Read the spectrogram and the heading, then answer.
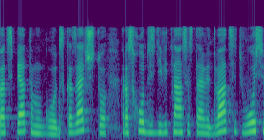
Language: Kazakh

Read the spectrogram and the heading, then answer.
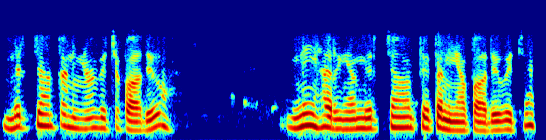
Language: Punjabi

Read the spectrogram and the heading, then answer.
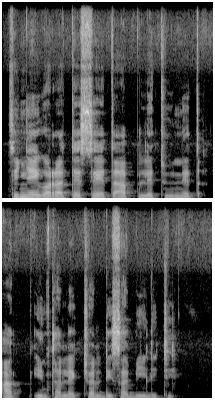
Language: Kalenjin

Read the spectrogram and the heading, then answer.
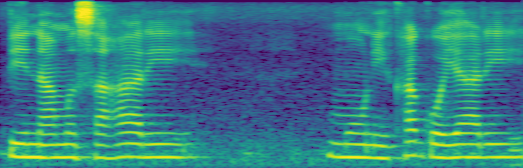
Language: Bodo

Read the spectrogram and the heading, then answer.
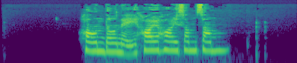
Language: Cantonese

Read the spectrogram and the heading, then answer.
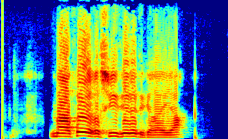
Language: Kabyle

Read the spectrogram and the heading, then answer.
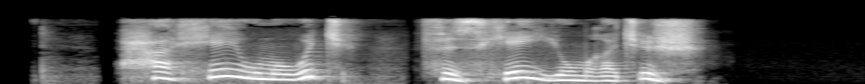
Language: Kabardian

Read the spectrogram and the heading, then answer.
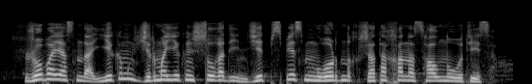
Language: Kazakh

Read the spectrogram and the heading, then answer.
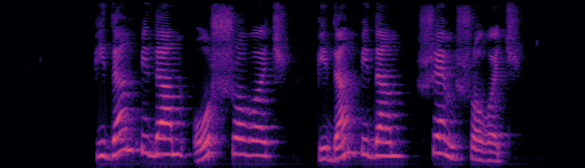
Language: Mari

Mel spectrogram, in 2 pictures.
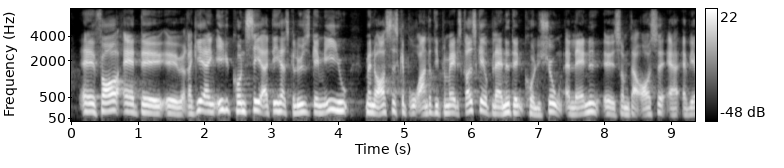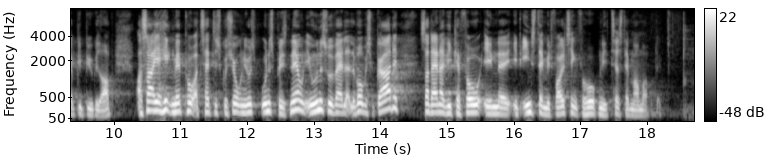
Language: Danish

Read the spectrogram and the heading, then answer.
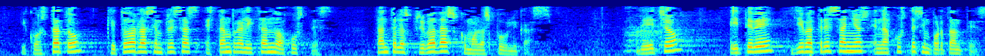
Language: Spanish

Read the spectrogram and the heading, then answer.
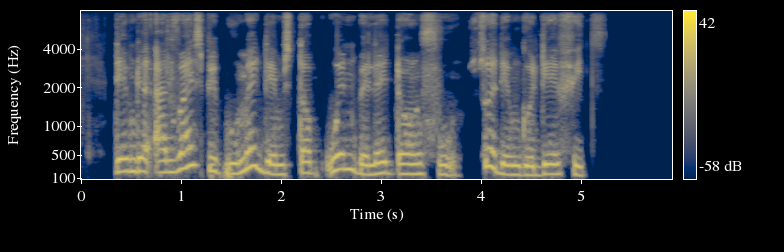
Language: Nigerian Pidgin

